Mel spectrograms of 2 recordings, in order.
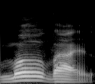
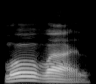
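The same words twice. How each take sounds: Both takes have the same delivery.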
